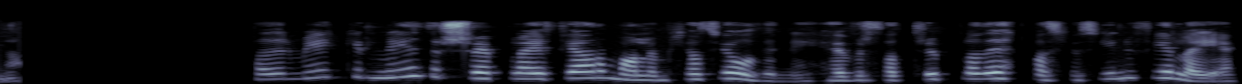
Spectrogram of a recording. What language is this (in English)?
Icelandic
